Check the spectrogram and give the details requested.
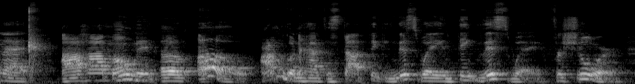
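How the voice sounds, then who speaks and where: A woman giving a casual, chatty tarot reading for her channel, full of slangy asides and quick explanations of each card. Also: deep voice, darkish tone. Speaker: tarot reader. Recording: echoey room, distant from mic.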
